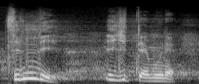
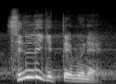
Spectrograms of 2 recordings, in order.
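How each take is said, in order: First: The full form keeps the extra 'i' syllable. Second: The short form drops the extra 'i' syllable. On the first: The speaker calls it right. "이거 발음이 중요해요" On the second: The speaker calls it wrong. "진리기 때문에가 아니라"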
